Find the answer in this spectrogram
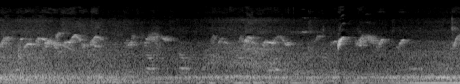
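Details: Red-whiskered bulbul, lân hầu bò song style: quick runs of clear warbled whistles with rising and falling notes in bursts, set against constant low droning noise and a faint background murmur.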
